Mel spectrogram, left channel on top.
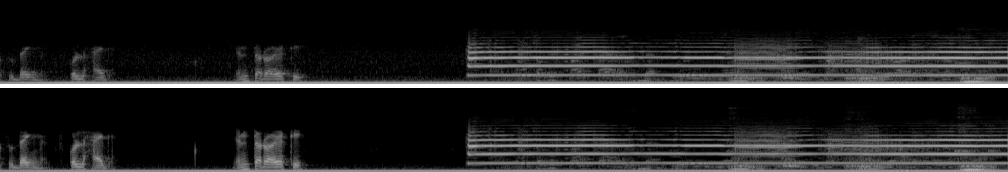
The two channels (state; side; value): normal; both; correlation 0.92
